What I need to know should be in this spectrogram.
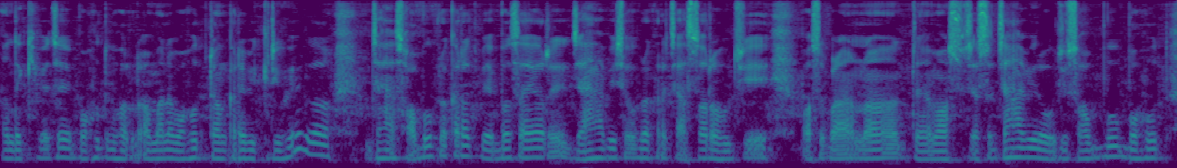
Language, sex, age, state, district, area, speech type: Odia, female, 18-30, Odisha, Kendujhar, urban, spontaneous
